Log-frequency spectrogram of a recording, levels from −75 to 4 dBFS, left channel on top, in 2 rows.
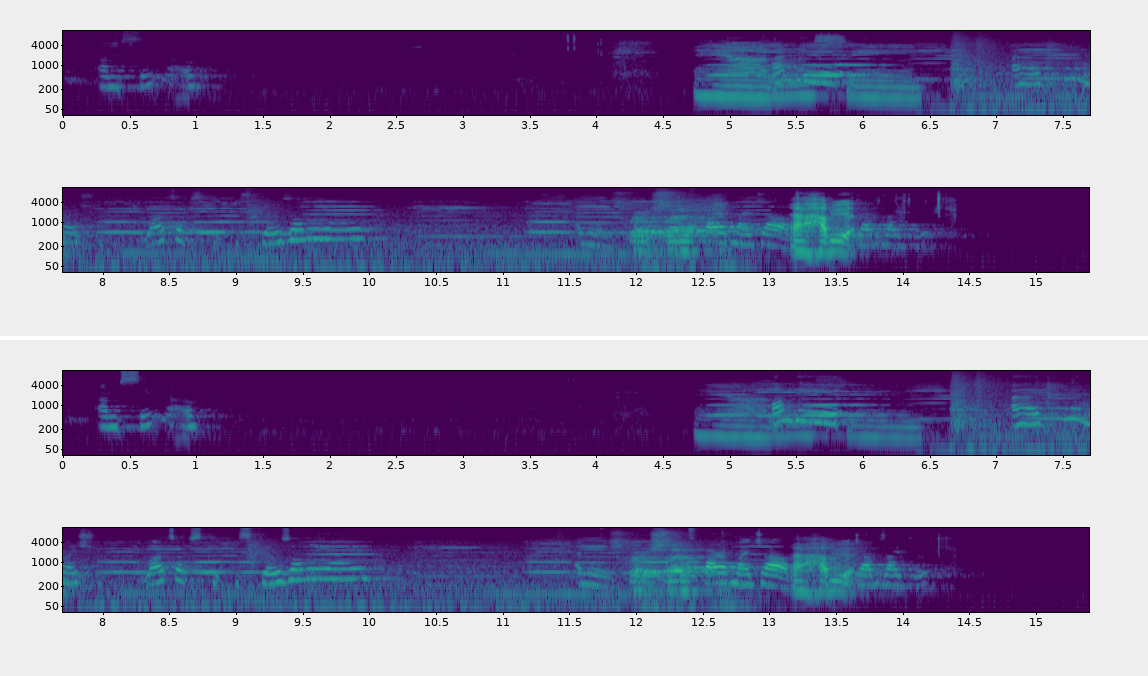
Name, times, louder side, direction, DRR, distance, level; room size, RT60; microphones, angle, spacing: voice 1, 0.3-1.0 5.3-5.9 7.1-7.9 8.3-10.0 11.5-11.9 12.5-14.2, right 4 dB, 80° right, 13 dB, 0.6 m, -37 dB
voice 2, 4.7-6.4 12.3-12.7 13.2-13.6 14.4-14.5, left 7 dB, 60° left, 16 dB, 0.4 m, -34 dB
sound 1, 4.8-13.0, equal, 5° left, 0.5 m, -44 dB
sound 2, 6.4-12.8, right 2 dB, 55° right, 2.1 m, -40 dB
sound 3, 6.6-12.1, right 1 dB, 20° right, 0.9 m, -49 dB
11.5 x 5.1 x 6.3 m, 1.1 s
head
